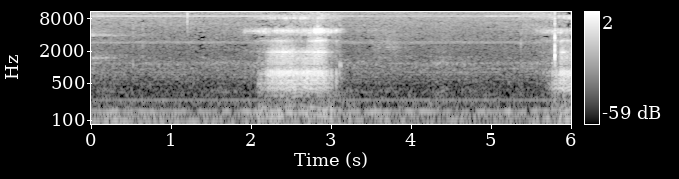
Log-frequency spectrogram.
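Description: Over a steady low background hum, one rough, buzzing breath about a second long rises and fades: a single snore.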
